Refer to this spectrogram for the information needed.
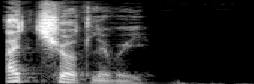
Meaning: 1. distinct, clear 2. intelligible
- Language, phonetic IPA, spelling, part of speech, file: Russian, [ɐˈt͡ɕːɵtlʲɪvɨj], отчётливый, adjective, Ru-отчётливый.ogg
